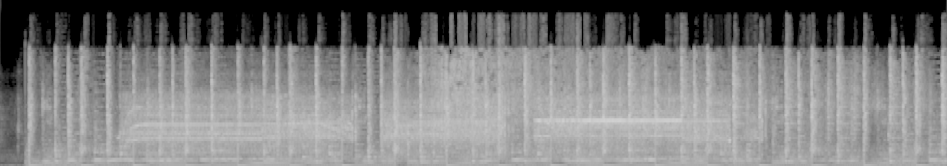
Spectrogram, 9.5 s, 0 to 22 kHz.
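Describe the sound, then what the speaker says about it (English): A power drill on hammer setting bores into a metal VR5 engine stand bracket, a loud continuous grinding whine with rapid regular hammering pulses, close up and without speech. "Drill's starting to overheat."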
